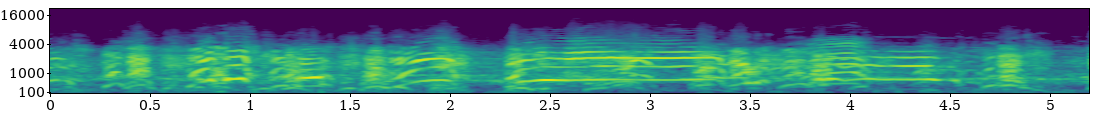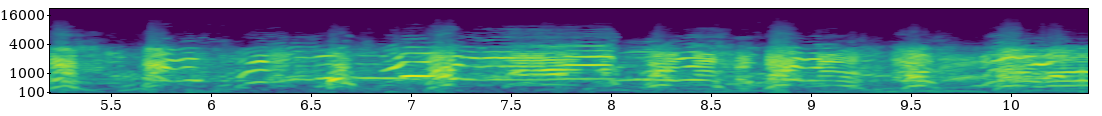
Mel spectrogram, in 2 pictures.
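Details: Husky teams of four dogs at a sled race start in Rendlesham, January 2016, recorded on analogue cassette: a dense chorus of overlapping barks, yips and high whining howls from many dogs, with human voices mixed in.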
